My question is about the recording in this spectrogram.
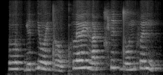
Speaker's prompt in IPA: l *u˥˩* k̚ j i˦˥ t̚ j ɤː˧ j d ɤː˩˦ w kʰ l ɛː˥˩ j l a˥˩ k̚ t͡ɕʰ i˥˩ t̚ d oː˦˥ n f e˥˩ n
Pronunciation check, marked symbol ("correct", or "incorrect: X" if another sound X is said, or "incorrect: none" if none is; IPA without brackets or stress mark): incorrect: u˨˩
